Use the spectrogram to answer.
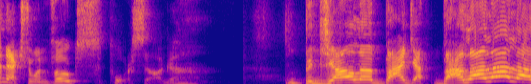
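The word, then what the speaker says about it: Bjalla: for Greylocks, aka BJ Bajala. His name is spelled, don't laugh at me, B-J-A-L-L-A. Some of those letters are silent.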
